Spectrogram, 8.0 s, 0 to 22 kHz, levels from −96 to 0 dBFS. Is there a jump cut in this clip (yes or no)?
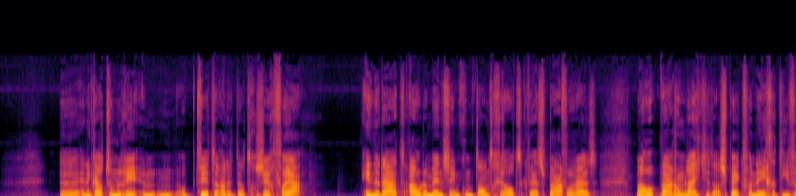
yes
